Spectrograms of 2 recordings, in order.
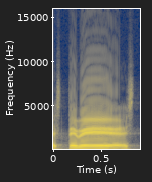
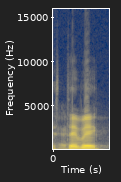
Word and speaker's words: Steve: Esteve Kutz. – Pero Steve, ¿quieres decir? – Steve, sí. Vale. Steve Kutz. Yo es que no sé inglés, ya sabes. Sí, como... Steve Kutz.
